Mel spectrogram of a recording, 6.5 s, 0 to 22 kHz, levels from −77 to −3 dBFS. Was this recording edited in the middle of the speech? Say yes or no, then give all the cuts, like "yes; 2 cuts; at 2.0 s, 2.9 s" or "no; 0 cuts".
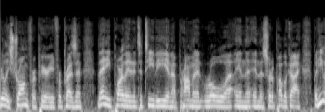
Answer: yes; 1 cut; at 1.1 s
